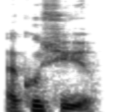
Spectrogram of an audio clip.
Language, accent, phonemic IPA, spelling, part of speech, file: French, France, /a ku syʁ/, à coup sûr, adverb, LL-Q150 (fra)-à coup sûr.wav
- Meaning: for sure, certainly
